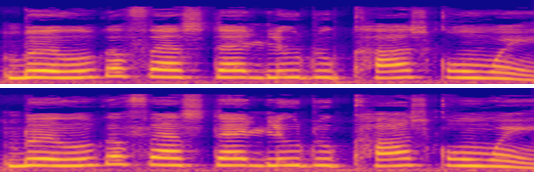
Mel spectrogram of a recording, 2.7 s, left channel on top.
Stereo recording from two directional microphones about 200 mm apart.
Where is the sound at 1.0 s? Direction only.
20° left (ahead or behind).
